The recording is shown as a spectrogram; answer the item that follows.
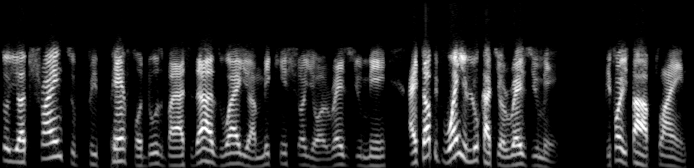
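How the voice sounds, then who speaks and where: A Nigerian man talks career strategy in an animated, loose way, dropping pidgin phrases now and then. His voice sits at an ordinary pitch. The sound is thin and phone-like, with no room echo. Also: normal speed. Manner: animated, switches into pidgin, laughs often. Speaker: career coach. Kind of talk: casual talk to an audience. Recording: thin phone-like dry audio.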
